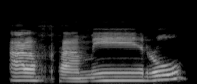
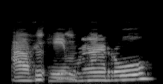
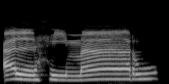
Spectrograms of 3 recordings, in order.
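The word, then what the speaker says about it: الحمار: bacanya e yang ini Al khamiru jangan ha tapi ha-nya harakatnya kasrah Ali alhimaru heeh alhimaru alhimaru shirun Heeh Ahsan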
